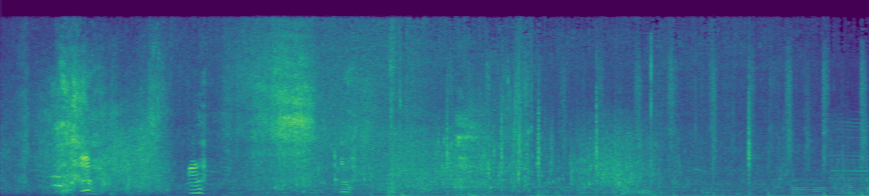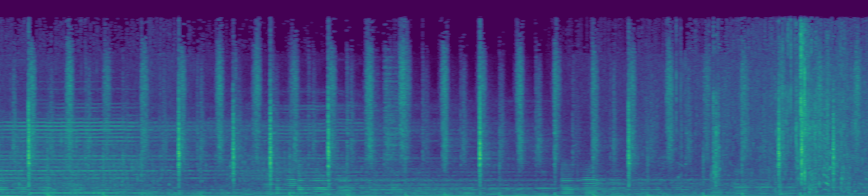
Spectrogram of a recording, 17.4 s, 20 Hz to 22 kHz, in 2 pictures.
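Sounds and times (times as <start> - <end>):
rowboat oars sloshing and splashing through water: 0.0 - 10.9, 14.8 - 17.3
low rumble: 2.2 - 17.3.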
